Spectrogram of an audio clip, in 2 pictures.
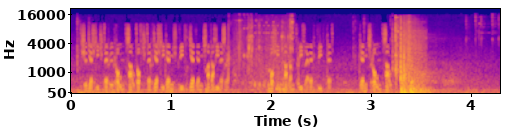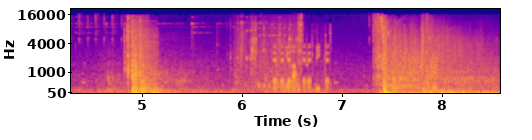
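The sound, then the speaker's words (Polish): A burst of rapid gunfire into a wall, with bright metallic tinkling of shell casings bouncing off the wall, followed by three sharp, loud shots spaced a couple of seconds apart, with a voice talking underneath. “Jak w ścianę strzelasz, to się łuski fajnie odbijają.”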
